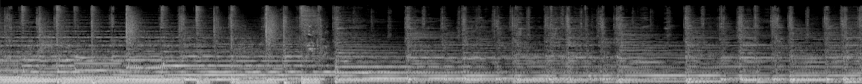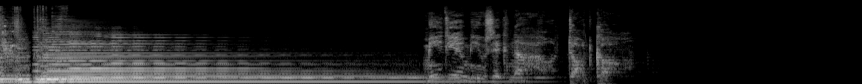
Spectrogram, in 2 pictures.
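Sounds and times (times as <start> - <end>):
on-hold music: 0.0 - 13.5.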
